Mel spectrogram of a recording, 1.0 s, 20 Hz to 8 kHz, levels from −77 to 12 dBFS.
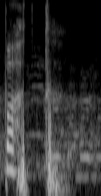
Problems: constant background noise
